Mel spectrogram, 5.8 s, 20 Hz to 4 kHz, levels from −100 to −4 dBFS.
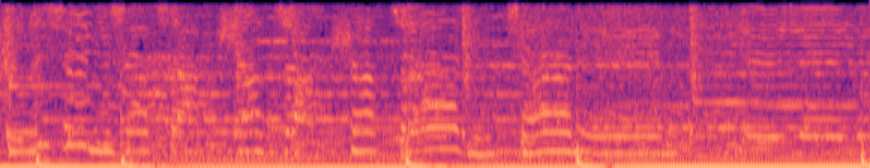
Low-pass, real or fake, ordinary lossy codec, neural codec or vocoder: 3.6 kHz; real; none; none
